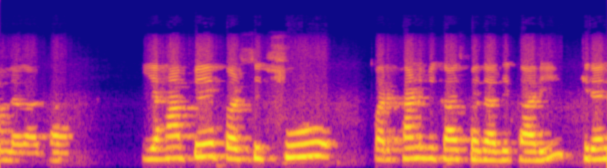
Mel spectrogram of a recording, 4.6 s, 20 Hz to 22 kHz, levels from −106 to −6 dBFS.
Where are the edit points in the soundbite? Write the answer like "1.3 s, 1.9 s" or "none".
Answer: none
